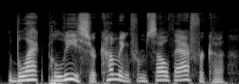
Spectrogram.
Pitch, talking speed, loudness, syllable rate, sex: 175 Hz, 200 wpm, -18 LUFS, 6.6 syllables/s, male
